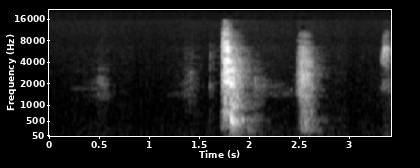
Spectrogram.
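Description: A sharp, explosive sneeze followed by a second, smaller one.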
